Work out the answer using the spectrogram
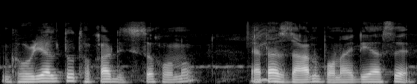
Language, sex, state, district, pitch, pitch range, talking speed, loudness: Assamese, male, Assam, Sonitpur, 125 Hz, 115-140 Hz, 115 wpm, -18 LUFS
